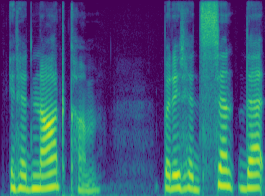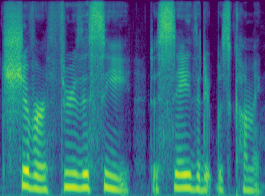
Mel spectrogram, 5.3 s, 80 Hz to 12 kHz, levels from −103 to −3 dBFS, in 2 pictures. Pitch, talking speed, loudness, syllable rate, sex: 210 Hz, 215 wpm, -17 LUFS, 4.8 syllables/s, female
